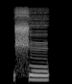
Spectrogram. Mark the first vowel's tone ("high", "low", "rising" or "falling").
high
